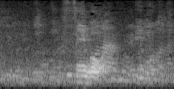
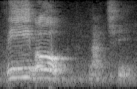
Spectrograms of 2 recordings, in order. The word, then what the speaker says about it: Fibonacci: However you pronounce his name. Feeble. Feeble, right? Okay, so it's Italian, right? Sounds Italian. Feeble sounds like some name I can give my dog. Okay. Fibonacci. Correct pronunciation now?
